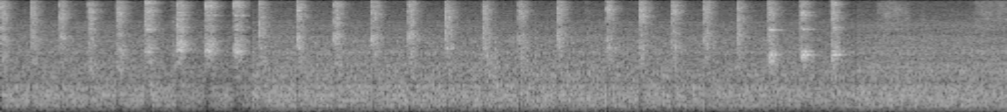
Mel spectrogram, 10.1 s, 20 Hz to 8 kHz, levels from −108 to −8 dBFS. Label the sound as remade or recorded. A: recorded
